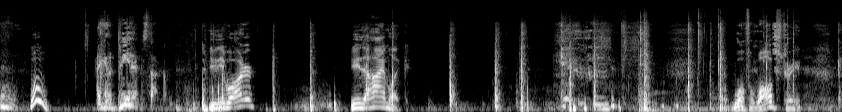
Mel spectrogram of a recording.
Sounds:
Speech

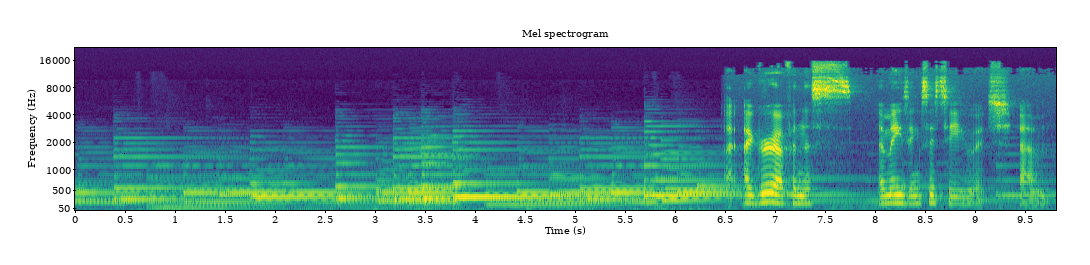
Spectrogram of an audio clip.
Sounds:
Music, Speech

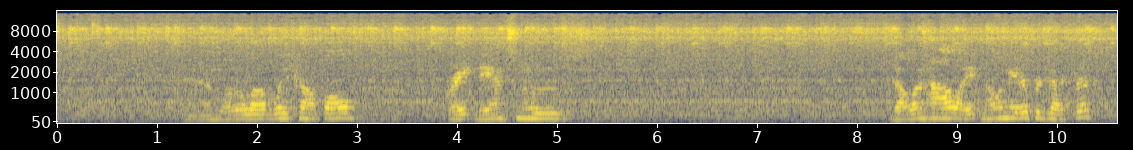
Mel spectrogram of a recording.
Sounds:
Speech

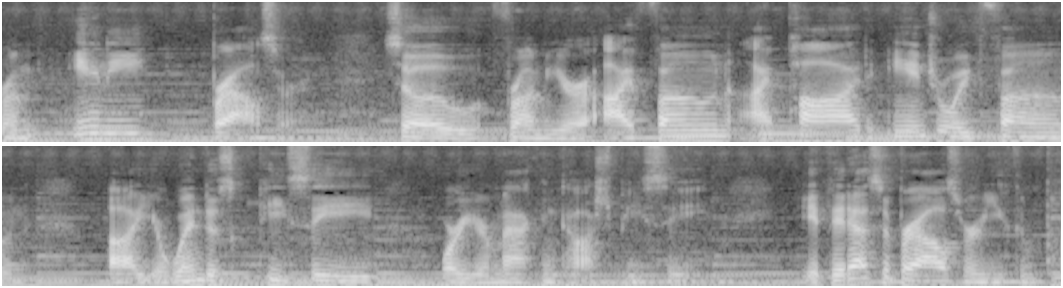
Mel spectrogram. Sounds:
Music, Speech

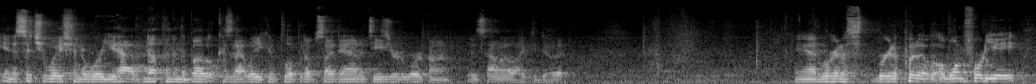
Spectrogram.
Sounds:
Speech

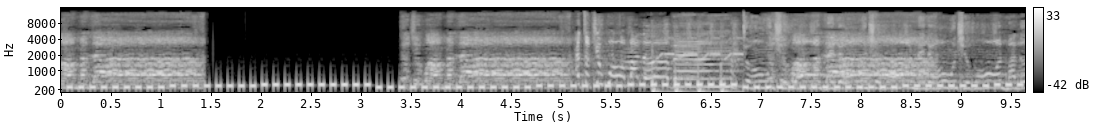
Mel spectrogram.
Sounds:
Music, Electronic music

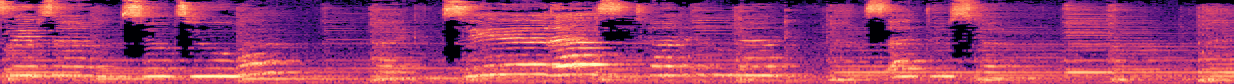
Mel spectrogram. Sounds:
Music

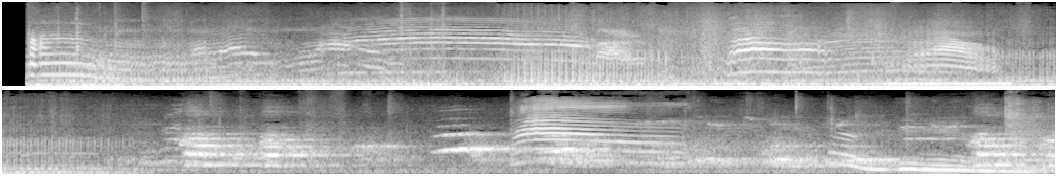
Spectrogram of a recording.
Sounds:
Bark, Cat, Domestic animals, Dog, Animal, Speech, Bow-wow

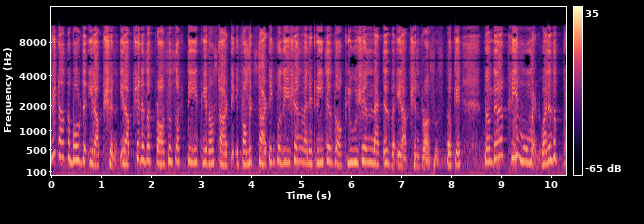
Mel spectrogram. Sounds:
Speech

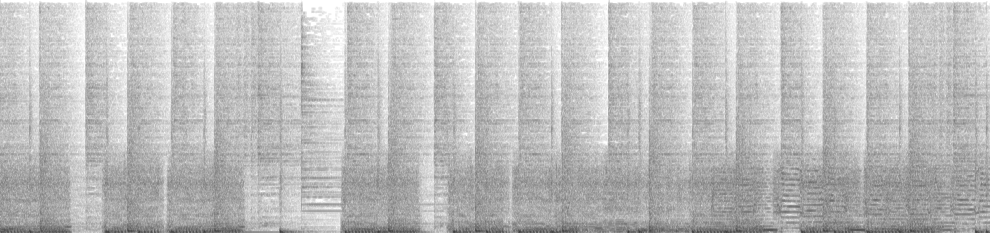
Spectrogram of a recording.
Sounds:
Music

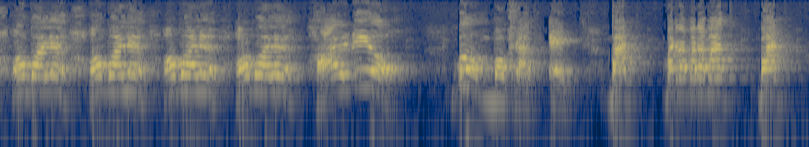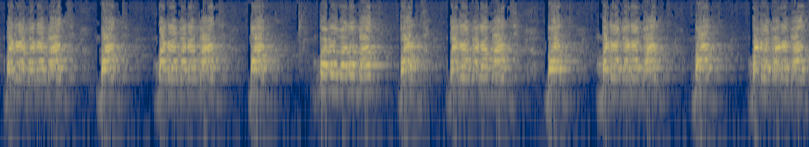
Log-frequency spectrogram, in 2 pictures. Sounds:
Speech

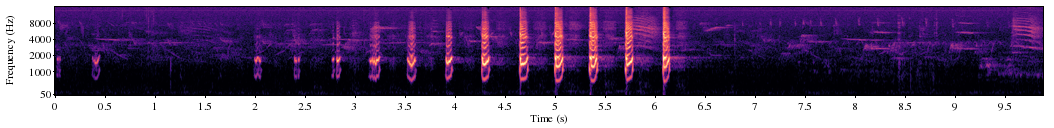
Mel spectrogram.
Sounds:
turkey gobbling

